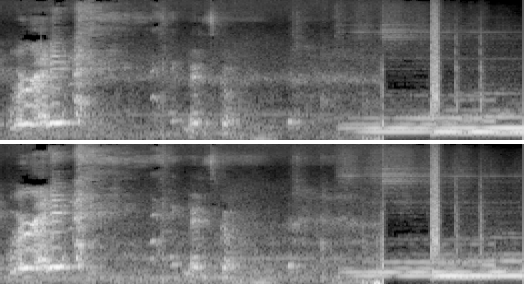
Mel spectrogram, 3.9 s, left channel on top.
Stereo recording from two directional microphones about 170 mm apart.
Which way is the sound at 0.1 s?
15° left (ahead or behind).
